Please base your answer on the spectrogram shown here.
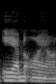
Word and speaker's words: anion: ion is called an anion and again you pronounce each part separately and anion are atoms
